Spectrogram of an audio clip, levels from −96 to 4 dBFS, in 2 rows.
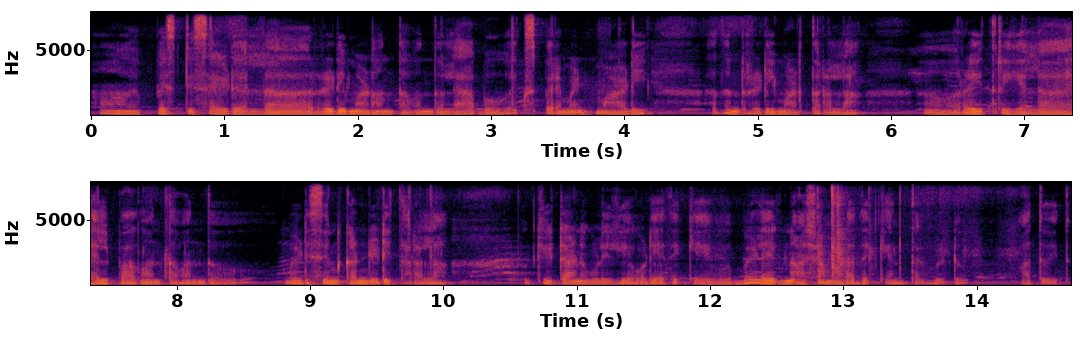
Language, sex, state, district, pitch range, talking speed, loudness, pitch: Kannada, female, Karnataka, Raichur, 160-175 Hz, 115 wpm, -36 LUFS, 165 Hz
